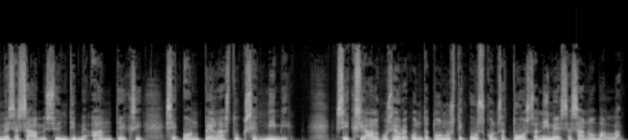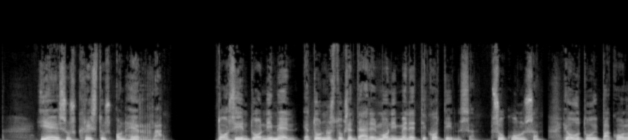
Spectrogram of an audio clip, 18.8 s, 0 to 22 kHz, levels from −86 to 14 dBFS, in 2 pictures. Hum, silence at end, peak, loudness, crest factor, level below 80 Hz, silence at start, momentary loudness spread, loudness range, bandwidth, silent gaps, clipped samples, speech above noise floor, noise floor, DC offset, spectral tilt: none; 0 s; 0 dBFS; -13 LUFS; 14 dB; -44 dBFS; 0 s; 7 LU; 3 LU; 15.5 kHz; none; under 0.1%; over 77 dB; under -90 dBFS; under 0.1%; -5 dB/octave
